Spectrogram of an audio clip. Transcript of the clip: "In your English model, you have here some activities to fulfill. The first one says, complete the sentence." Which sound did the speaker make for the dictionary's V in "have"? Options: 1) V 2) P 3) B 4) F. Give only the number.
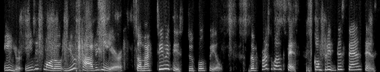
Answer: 1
